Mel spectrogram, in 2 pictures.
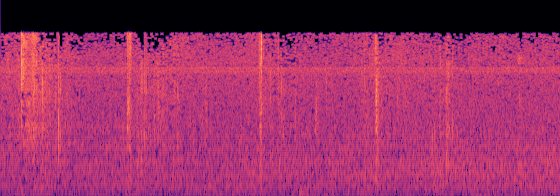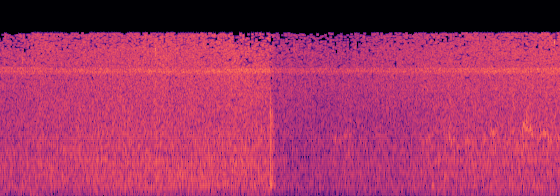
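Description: Steady, close rushing of water fills the background, broken by a few brief splashes and drips at irregular moments, like a wet cloth being dipped and wrung out. No voices.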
